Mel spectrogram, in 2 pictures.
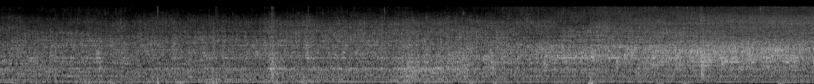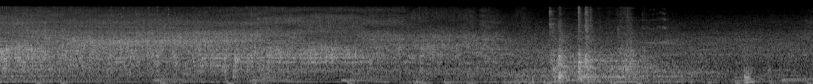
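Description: Roast goose sizzling in hot fat in its roasting pan as it comes out of the oven: a steady hiss that swells midway and eases off, with a couple of knocks near the end.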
